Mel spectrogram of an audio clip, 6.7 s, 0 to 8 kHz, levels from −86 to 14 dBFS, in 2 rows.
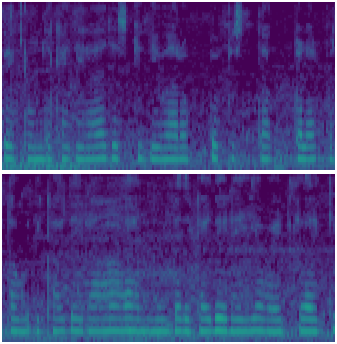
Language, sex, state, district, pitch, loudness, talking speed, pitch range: Hindi, female, Bihar, Bhagalpur, 215 Hz, -41 LUFS, 225 wpm, 210-220 Hz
